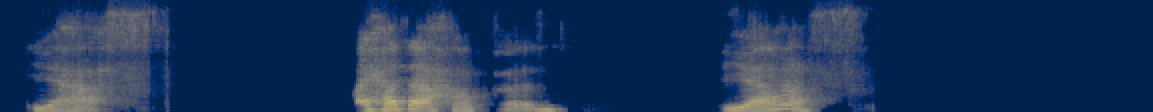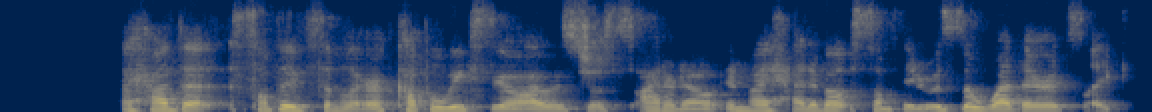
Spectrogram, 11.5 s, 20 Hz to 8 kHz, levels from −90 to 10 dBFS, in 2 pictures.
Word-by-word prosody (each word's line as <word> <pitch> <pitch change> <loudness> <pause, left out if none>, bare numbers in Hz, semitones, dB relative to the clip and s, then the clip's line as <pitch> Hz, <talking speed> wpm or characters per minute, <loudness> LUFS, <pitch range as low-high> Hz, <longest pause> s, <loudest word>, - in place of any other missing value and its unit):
Yes, - - -5 1.0
I - - +4
had 270 +1 +6
that 270 - +6
happen 250 -1 -6 0.8
Yes. - - 0 2.0
I - - -2
had 235 0 +2
that - - +2
something 235 +1 +3
similar 205 -7 -2
a - - +1
couple 205 0 0
weeks 225 +2 +1
ago, 165 -2 +1
I 165 - +3
was, 170 0 -4
just, - - -7
I 185 - -1
don't 185 - -2
know, 155 0 -1
in 190 0 -2
my 200 0 0
head 200 - -3
about 195 -1 +1
something. 180 -2 -4
It 175 - -4
was 235 +1 -1
the 230 -3 +4
weather, 175 -2 +3
it's, 170 - -6
like - - -8
200 Hz, 165 wpm, -26 LUFS, 175-235 Hz, 2.0 s, had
